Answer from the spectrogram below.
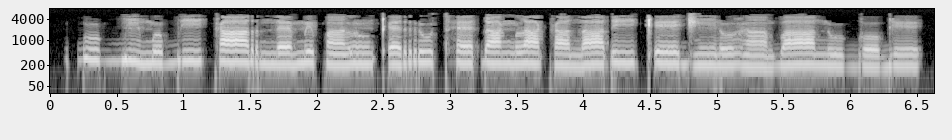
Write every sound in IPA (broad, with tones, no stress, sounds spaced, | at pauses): ɓ u˦ ɡ͡b ĩ˦˨ m ʊ˨ b iː˦ k aː˦ r n ɛ˨ m ɪ˦ p ã˨ l ũ˨ kʼ ɛ˨ r u˦ tʰ ɛ˦ ɗ a˦ ŋ l a˦ k a˨ n a˦ ɗ iː˦ kʼ eː˦ d͡ʒ ĩ˨ ɾ ʊ˨˦ ɣ ã˨ b aː˦ n u˨ ɡ o˨ ɡ ɪ˦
